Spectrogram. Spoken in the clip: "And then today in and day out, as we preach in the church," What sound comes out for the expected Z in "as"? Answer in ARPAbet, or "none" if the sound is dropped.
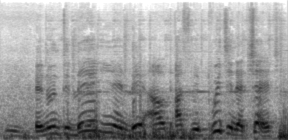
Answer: S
